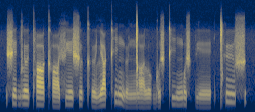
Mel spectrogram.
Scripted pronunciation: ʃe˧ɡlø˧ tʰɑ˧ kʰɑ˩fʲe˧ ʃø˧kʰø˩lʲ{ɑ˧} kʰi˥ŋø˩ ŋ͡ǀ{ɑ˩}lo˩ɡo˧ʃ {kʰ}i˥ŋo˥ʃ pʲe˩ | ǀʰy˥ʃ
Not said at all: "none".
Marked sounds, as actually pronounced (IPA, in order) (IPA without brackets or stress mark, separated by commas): ɑ˧, ɑ˩, kʰ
